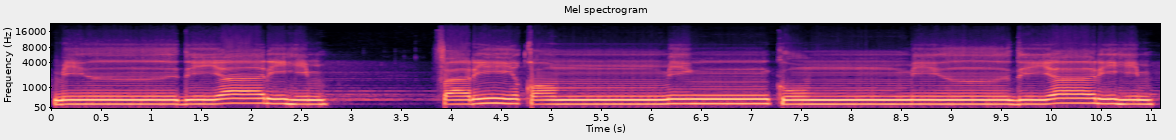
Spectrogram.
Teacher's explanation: Huruf nun sukun bertemu huruf D, maka nun sukun melebur ke huruf D. Kita baca dengung dan samar. Dengungnya kita tahan dua sampai 3 harakat.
